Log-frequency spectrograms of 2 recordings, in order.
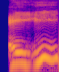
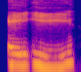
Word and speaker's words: Æ: Musk explained on a show that it's X, the letter AE, pronounced like ash, and a 12 is just his part.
